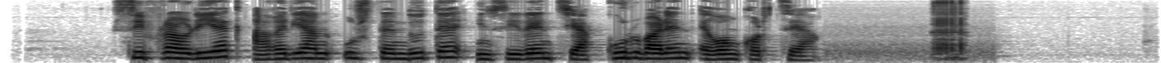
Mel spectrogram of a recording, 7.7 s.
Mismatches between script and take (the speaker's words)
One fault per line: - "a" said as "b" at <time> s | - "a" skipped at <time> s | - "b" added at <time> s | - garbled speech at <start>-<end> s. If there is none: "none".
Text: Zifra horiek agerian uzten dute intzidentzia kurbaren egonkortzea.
none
